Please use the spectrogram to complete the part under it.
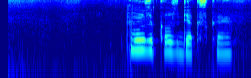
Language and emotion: Russian, neutral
